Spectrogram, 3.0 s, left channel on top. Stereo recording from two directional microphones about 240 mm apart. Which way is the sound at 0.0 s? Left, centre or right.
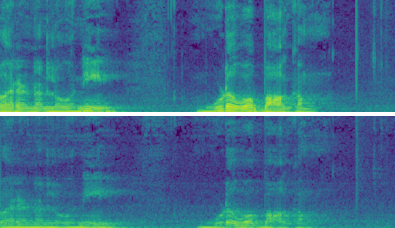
Left.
